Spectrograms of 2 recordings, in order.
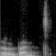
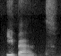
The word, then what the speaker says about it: event: planning and promoting an event. Excellent. And guys, be careful with pronunciation. I hear this pronounced a lot as event, but the stress is actually on the second syllable, event.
